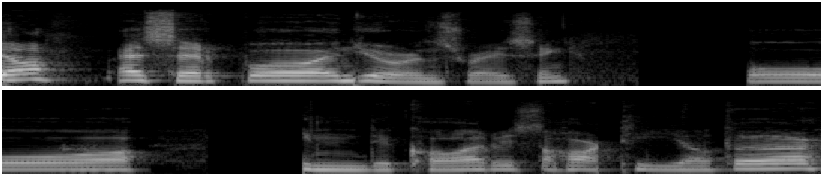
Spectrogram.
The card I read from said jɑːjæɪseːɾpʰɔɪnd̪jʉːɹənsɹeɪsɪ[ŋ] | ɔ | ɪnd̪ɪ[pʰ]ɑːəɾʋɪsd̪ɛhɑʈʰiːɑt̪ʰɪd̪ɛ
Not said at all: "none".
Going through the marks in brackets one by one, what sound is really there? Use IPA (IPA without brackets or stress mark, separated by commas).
ŋ, kʰ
